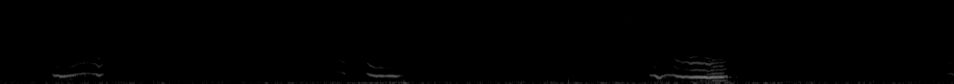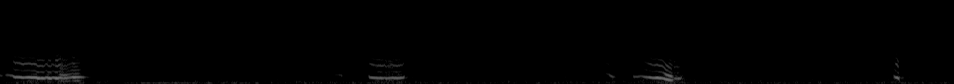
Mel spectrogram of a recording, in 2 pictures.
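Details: Snoring: soft, irregular breaths with a low nasal rumble, roughly every three seconds, about 19 a minute, in a quiet room.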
